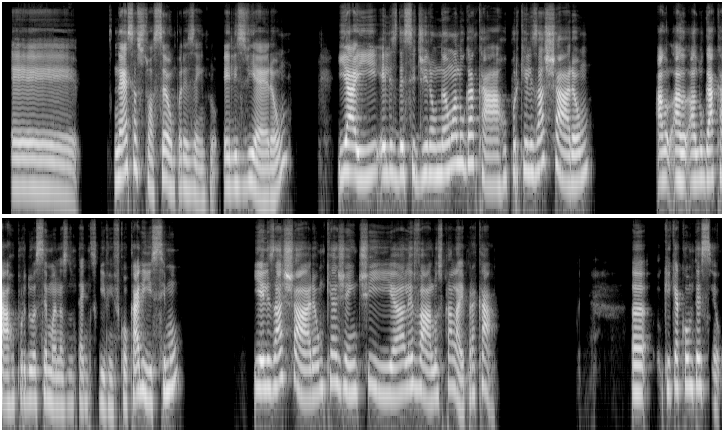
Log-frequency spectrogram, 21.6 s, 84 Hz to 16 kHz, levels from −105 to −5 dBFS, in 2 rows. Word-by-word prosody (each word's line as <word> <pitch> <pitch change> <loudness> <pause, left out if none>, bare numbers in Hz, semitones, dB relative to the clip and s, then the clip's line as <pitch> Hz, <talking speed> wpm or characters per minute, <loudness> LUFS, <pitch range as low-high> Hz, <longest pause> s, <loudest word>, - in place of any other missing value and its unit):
eh, 160 -4 -1 0.6
nessa 250 +7 +4
situação, 180 - -1
por 165 +1 -7
exemplo, 145 -6 -7
eles 170 0 -3
vieram, 150 - -1 0.8
e 230 +3 +4
aí, 220 0 +5
eles 225 -1 +1
decidiram 225 0 0
não 230 +4 +1
alugar 295 0 +2
carro 175 -5 0
porque 235 +1 -5
eles 235 0 -1
acharam, 210 - +2 1.0
alu 195 +1 +3
alu 200 -2 +5
alugar 205 +2 +3
carro 165 -2 +2
por 190 0 -8
2 180 -1 -3
semanas 160 -5 -5
no 165 - -14
Thanksgiving 160 -2 -10
ficou 170 +2 -9
caríssimo. 220 - 0 1.1
E 240 - -2
eles 235 0 +4
acharam 210 -6 +3
que 260 +4 -8
a 270 - -1
gente 225 +1 -4
ia 205 -2 -2
levá-los 210 -5 0
pra 245 - -6
lá 230 -11 -1
e 145 - -5
pra 200 +1 -8
cá. 225 - -2 2.0
Hã, 215 0 +1 0.2
o - - -24
que 230 - -8
que 245 - -1
aconteceu? 245 -5 -2
205 Hz, 130 wpm, -22 LUFS, 170-235 Hz, 2.0 s, aí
